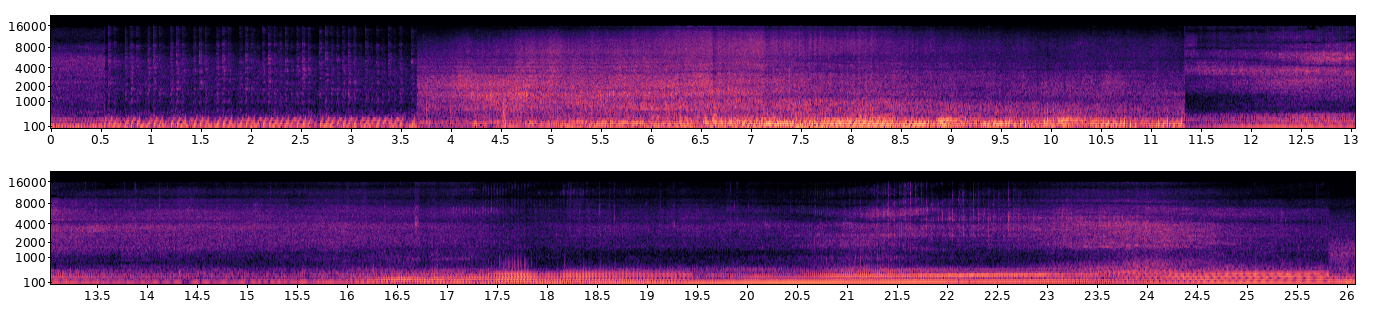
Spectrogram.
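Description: Rally car engines roar and rev loudly as the cars pass close by.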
